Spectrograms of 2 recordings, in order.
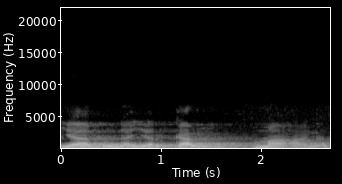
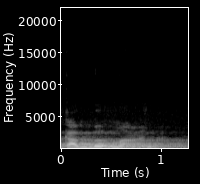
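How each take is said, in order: First: The sound before ma'ana is an m. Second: The sound before ma'ana is a b. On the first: The speaker calls it right. "Ya bunayyarkam ma'ana, bukan kab ma'ana" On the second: The speaker calls it wrong.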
